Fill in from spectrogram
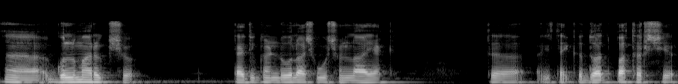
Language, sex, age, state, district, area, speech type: Kashmiri, male, 18-30, Jammu and Kashmir, Anantnag, urban, spontaneous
